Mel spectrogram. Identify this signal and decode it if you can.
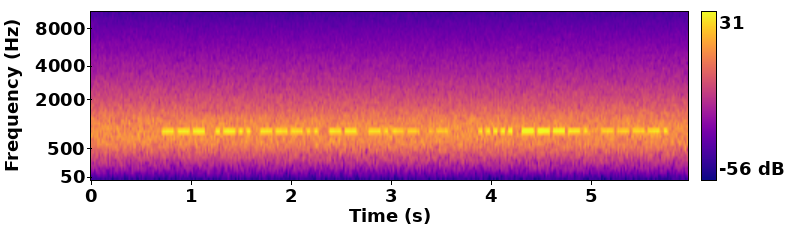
Morse code, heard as a keyed tone, hand-sent with a paddle, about 32 wpm, 910 Hz, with heavy radio static, fading and a narrow filter. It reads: OL8MYA 599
